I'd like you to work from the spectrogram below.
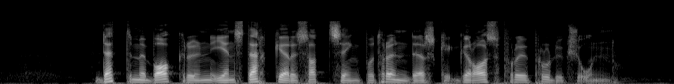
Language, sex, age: Norwegian, male, 56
